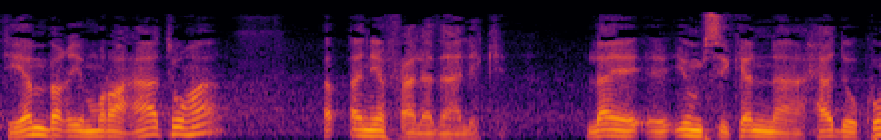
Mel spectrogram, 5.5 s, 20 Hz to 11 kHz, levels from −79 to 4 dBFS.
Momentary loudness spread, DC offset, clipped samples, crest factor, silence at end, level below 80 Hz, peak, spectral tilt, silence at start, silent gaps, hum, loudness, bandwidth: 12 LU; under 0.1%; under 0.1%; 16 dB; 0 s; -50 dBFS; -4 dBFS; -6 dB/octave; 0 s; none; none; -20 LUFS; 8 kHz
